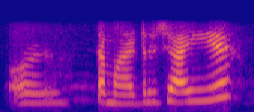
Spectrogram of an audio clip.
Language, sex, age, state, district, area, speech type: Urdu, female, 45-60, Delhi, Central Delhi, rural, conversation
